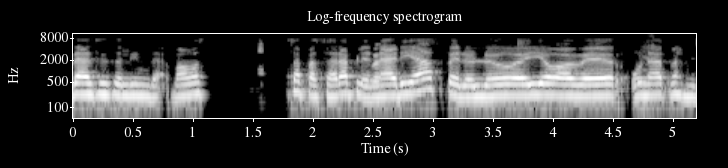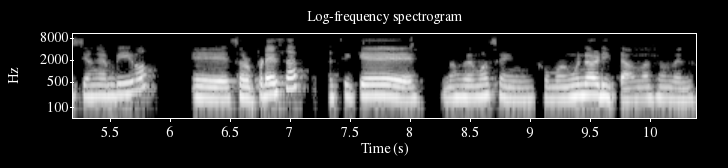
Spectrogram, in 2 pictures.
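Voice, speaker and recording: Against a quiet background, a woman with a fairly high pitch and a dark, mellow tone speaks at a moderate pace with ordinary pitch variation, the sound dry with no echo. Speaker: course facilitator, presenter. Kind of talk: moderated webinar. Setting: video call. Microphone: video call.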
